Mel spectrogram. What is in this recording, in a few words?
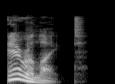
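"aerolite", British English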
